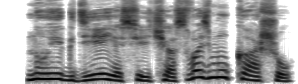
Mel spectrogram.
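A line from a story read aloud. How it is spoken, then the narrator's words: Sighing. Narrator (Russian): вздохнула она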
